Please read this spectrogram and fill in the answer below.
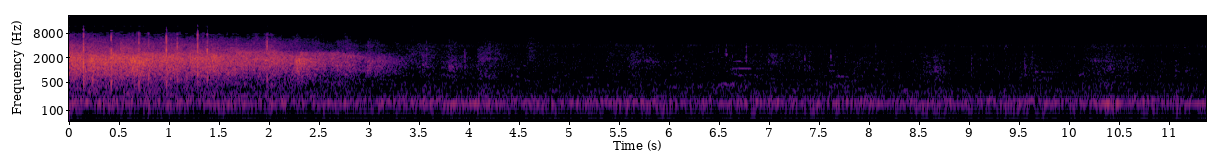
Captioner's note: applause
